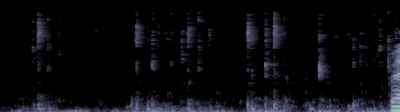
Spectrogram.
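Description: Typing on a computer keyboard: quick, irregular key clicks in short runs, over a faint low hum.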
